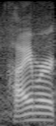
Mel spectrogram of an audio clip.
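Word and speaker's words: Jeimer: Heimer Candelario? Candelario is pronounced for the last one. My first name's a little tough for me. I'm going to guess the J is an H sound, so Right.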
